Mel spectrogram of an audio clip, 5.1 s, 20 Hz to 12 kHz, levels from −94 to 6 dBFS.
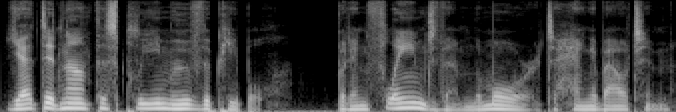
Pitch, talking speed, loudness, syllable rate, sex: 115 Hz, 200 wpm, -19 LUFS, 4.7 syllables/s, male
